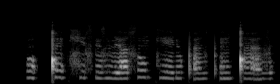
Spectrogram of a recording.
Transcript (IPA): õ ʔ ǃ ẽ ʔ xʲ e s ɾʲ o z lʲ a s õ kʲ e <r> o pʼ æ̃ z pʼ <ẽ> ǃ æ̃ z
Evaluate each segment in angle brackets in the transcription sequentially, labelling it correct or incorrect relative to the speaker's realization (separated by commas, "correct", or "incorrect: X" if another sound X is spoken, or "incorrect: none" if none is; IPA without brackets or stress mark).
incorrect: ɾʲ, correct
